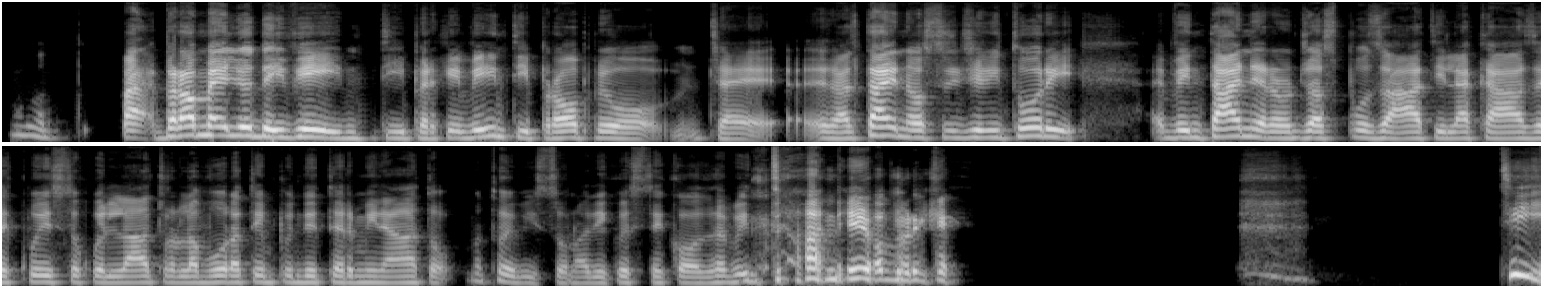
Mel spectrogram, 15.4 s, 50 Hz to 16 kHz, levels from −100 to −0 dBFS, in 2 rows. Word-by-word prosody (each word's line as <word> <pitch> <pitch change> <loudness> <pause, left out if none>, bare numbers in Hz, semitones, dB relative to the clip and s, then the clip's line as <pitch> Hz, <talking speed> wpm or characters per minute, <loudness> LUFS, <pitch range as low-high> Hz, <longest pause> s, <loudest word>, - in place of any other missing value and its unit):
Mh, 235 -3 -15 0.4
ma 175 -3 +1
però 220 +5 +8
meglio 230 -1 +6
dei 200 -4 +5
20, 165 -4 +2
perché 160 +2 -4
i - - -4
20 190 0 -1
proprio, 165 -2 -1
mhmm, - - -23
cioè, 150 -2 -6
uhm, - - -12
in - - -3
realtà 160 +9 +5
i 225 - +4
nostri 180 -2 -4
genitori, 185 +1 -1 0.3
ehm, - - -12
20 180 0 -2
anni 205 0 +5
erano 165 -3 0
già 170 0 -1
sposati, 165 -2 -4
la 160 0 -3
casa 155 -1 -2
e - - -11
questo, 165 0 -8
quell'altro, 155 0 -6
lavoro 155 +1 -4
a - - -6
tempo 165 0 -11
indeterminato, 160 -1 -8
ma 190 -2 -21
tu - - -16
hai 170 - -6
visto 145 -4 -16
una 145 0 -14
di 145 0 -11
queste 155 0 -11
cose 145 0 -8
a - - -5
20 185 +6 -7
anni? 250 -1 +6
No 225 - +1
perché 220 -1 -3 2.7
Sì? 345 -3 +3
165 Hz, 185 wpm, -21 LUFS, 160-190 Hz, 2.7 s, però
